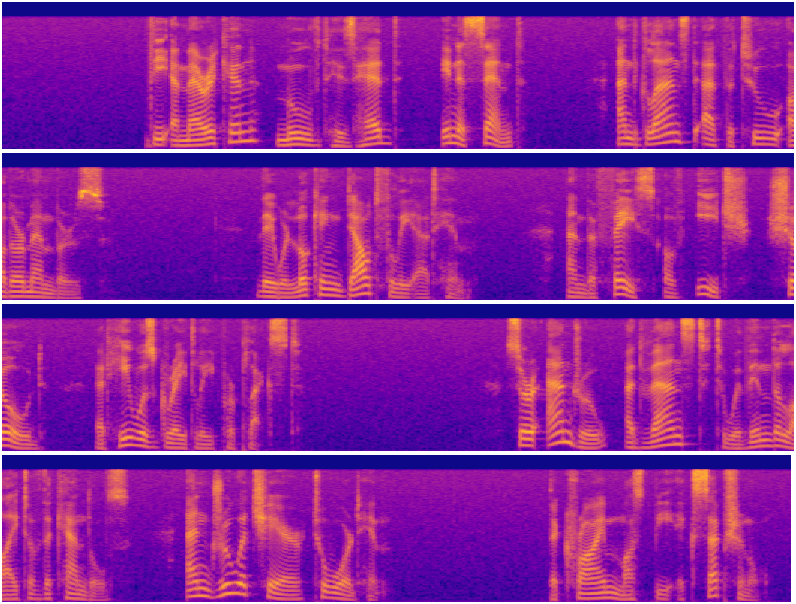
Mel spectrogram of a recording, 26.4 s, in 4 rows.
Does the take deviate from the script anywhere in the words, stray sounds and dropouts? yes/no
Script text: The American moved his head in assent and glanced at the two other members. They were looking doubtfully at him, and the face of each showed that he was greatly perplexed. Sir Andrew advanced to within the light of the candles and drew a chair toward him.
yes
